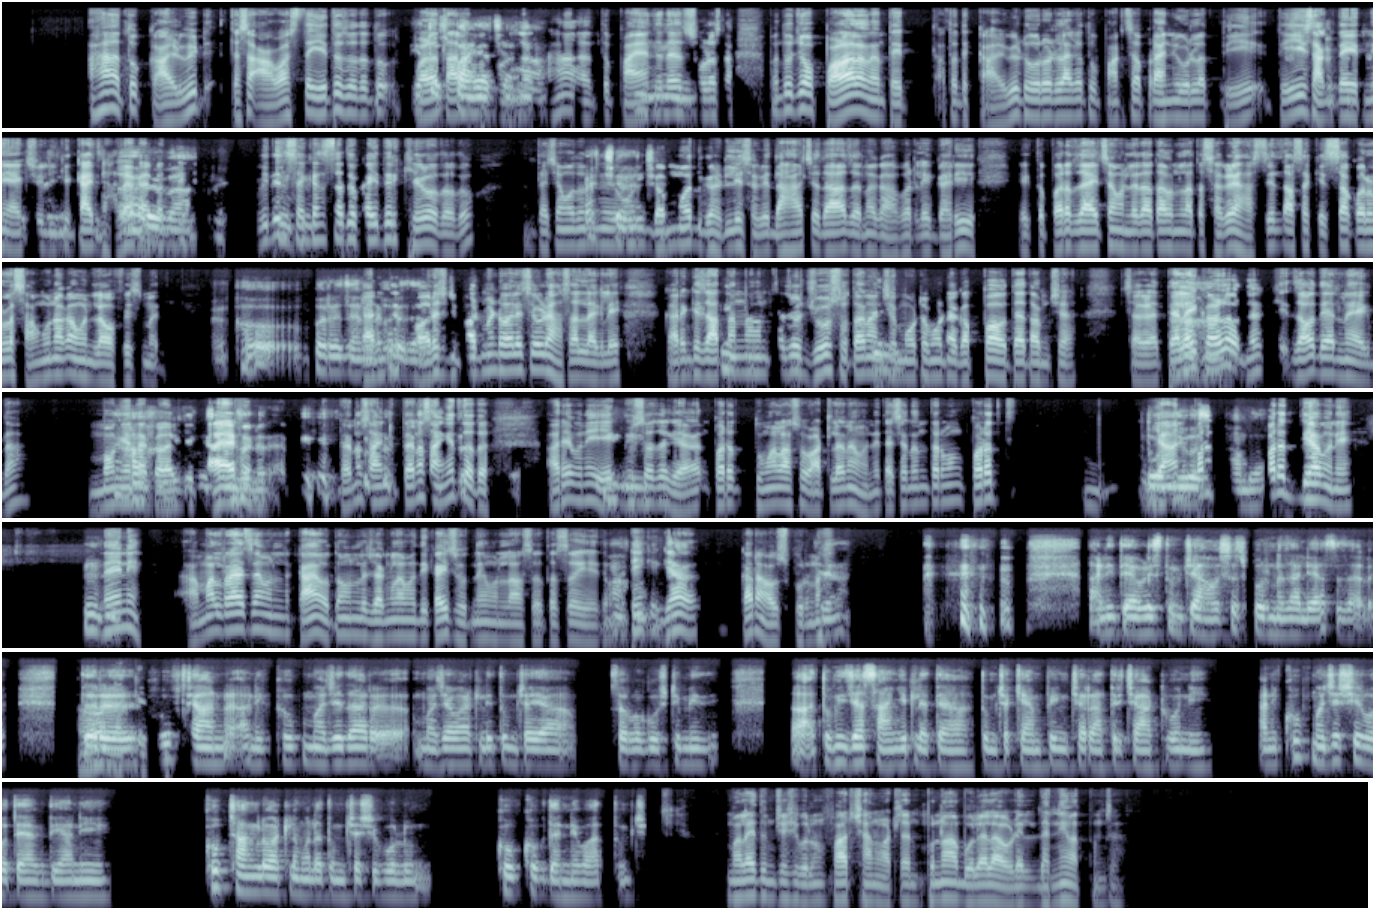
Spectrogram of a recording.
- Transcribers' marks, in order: static; laugh; other background noise; tapping; laughing while speaking: "की काय आहे म्हणून"; laugh; chuckle; laugh
- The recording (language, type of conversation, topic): Marathi, podcast, तुमच्या पहिल्या कॅम्पिंगच्या रात्रीची आठवण काय आहे?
